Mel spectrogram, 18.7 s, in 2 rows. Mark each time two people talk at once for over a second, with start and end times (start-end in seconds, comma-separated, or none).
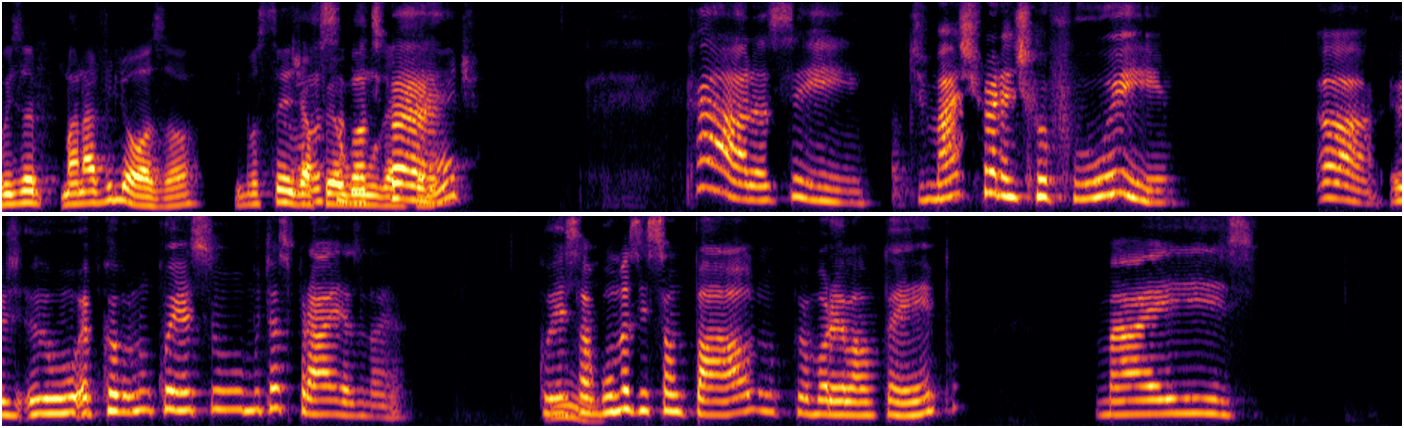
1.8-3.1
